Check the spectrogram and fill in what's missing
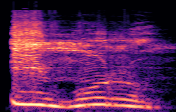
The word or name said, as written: inkuru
